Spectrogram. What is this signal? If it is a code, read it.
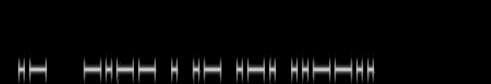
Morse code, heard as a keyed tone, about 21 wpm, 700 Hz. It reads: A YEAR?
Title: Sentences from Top 1000 Words - Review Part 2 - 22wpm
